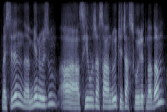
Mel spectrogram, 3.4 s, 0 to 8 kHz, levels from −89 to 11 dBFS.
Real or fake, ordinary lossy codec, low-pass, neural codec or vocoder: fake; none; 7.2 kHz; codec, 16 kHz, about 1 kbps, DyCAST, with the encoder's durations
